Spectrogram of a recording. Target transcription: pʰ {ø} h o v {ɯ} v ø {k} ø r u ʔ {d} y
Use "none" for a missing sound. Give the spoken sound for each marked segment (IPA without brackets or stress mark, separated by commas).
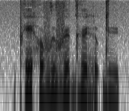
e, ɯ, ɡʱ, d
